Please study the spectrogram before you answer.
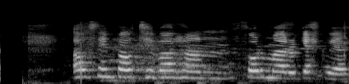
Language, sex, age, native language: Icelandic, female, 13, Icelandic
